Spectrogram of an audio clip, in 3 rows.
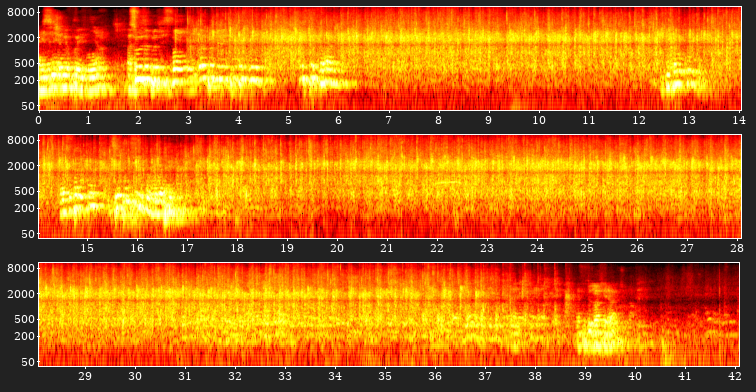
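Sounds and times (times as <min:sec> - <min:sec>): audience applauding: 0:02.7 - 0:38.9.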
